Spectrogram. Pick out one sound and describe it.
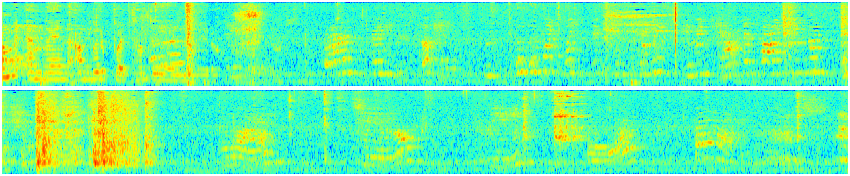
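A young child talks quietly close by.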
